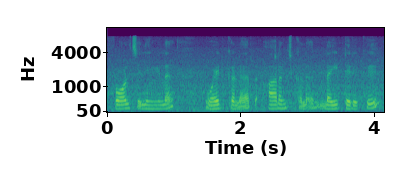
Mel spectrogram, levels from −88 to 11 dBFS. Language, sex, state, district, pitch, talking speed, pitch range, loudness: Tamil, male, Tamil Nadu, Nilgiris, 150 Hz, 115 wpm, 145-155 Hz, -18 LUFS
